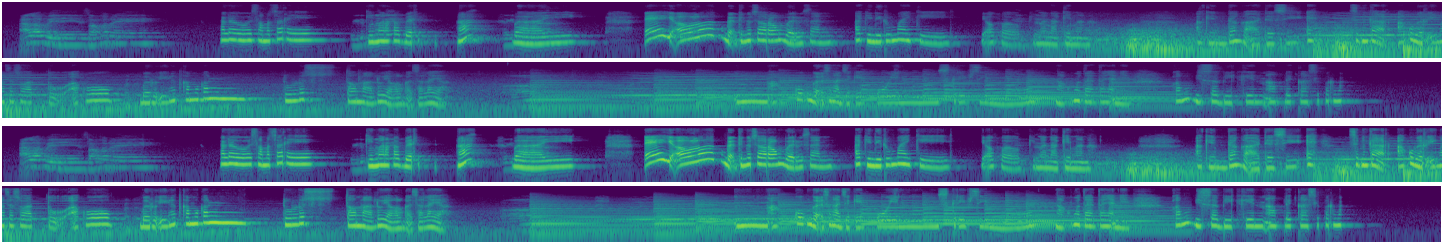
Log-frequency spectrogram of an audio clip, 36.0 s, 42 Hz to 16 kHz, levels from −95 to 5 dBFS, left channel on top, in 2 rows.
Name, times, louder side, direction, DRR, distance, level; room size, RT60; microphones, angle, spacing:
voice 1, 0.2-1.8 4.4-4.9 6.3-6.9 12.4-13.5 19.5-19.9 24.2-24.8 25.7-26.5, right 1 dB, 40° right, 0 dB, 4.7 m, -43 dB
voice 2, 2.7-3.9 4.6-5.2 5.7-5.9 6.4-7.1 7.5-10.4 10.7-11.9 12.2-13.7 14.4-14.6 14.9-16.6 16.9-19.4 19.7-21.1 21.5-23.6 27.1-34.7, right 6 dB, 85° right, 18 dB, 0.5 m, -24 dB
Thunder, 12.8-30.8, left 2 dB, 65° left, 1.2 m, -36 dB
sound 1, 16.2-22.3 25.5-31.6, right 2 dB, 20° left, 3.4 m, -40 dB
sound 2, 24.6-32.9, right 5 dB, 65° right, 1.1 m, -32 dB
19.0 x 12.0 x 3.8 m, 0.81 s
head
